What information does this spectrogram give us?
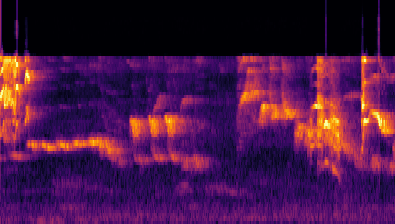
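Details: White-rumped shama master song for training: a harsh burst, then a long, low, level whistle dropping slightly, followed by wavering mid notes and a closing tangle of scratchy, twittering sounds.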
